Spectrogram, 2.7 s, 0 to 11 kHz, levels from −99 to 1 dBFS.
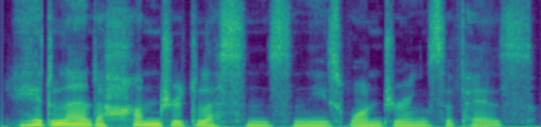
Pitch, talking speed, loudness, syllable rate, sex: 175 Hz, 245 wpm, -18 LUFS, 6.5 syllables/s, female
